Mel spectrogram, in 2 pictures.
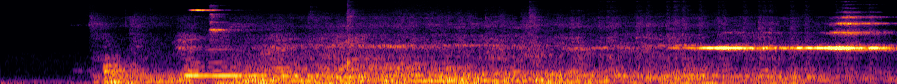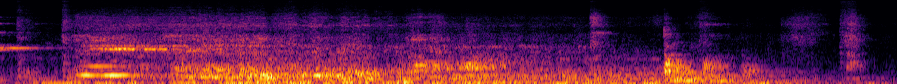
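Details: Inside the DMG-fitted modernised lift at Metrocentre coach park, car travelling down: rumbling ride with a piercing, steady high squeal rising to alarm-like loudness, far worse than its earlier slight squeak; condition has declined, likely left unrepaired pending replacement.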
